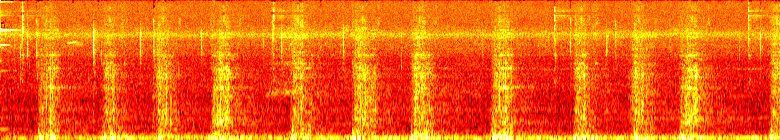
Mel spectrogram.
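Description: Stone segments of a pillar grind as they turn, again and again.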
